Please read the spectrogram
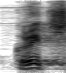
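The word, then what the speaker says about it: griefs: 어 그립스 한번 발음해 보세요.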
